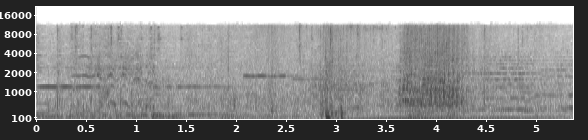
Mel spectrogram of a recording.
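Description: Roach the horse from The Witcher 3 clip-clops at a gallop, hoofbeats steady throughout, with a loud neigh bursting out midway and a rushing swell of movement near the end.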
